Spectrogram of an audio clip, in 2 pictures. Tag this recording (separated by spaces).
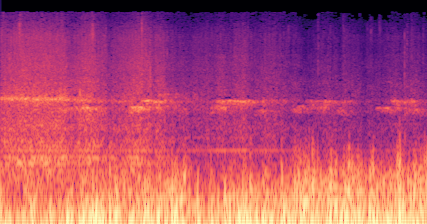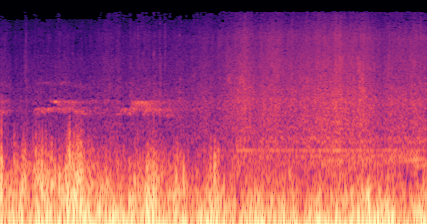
bird-calls loons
